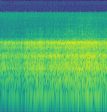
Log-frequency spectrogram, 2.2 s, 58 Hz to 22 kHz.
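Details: Homebrew receiver using an Si5351 VFO/BFO and SBL1 mixer, after decoupling, high-side injection and output filtering changes: constant hissy, muddled mid-range noise with no clear tones, suspected unwanted signal getting through; source unconfirmed.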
